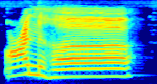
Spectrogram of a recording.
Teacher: الف سے پہلے زبر ہے تو الف مدہ، اسے ایک الف کے جتنا ہم لمبا کر کے پڑھیں گے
